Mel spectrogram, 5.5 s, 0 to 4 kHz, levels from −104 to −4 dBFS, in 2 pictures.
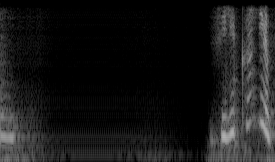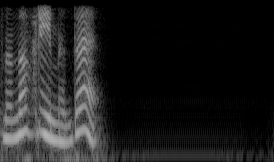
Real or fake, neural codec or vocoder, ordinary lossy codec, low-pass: fake; codec, 16 kHz, about 1 kbps, DyCAST, with the encoder's durations; none; 3.6 kHz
